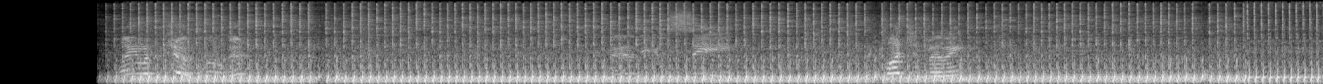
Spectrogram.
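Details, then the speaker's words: YS200 Yard Sport after CVT drive belt and clutch replacement, started with muffler off and temporarily hooked up: sharp, rapid crackling beat about four per second, harsh and loud with no muffling. "gonna start it up it could be a little loud because the muffler is not on there if it will start up"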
